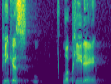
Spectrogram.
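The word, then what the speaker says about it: Pinchas Lapide: Pincus Lapide, is actually how you say it, was one of the leading Jewish historians of his day.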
